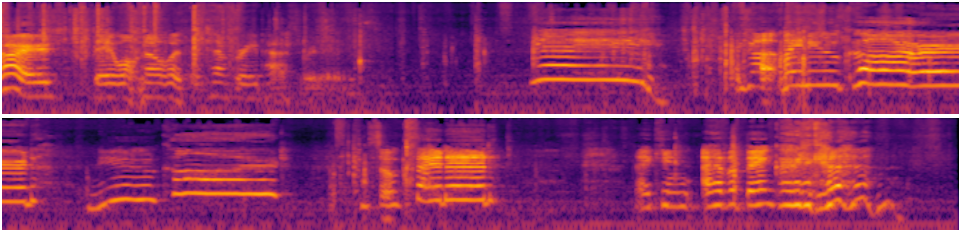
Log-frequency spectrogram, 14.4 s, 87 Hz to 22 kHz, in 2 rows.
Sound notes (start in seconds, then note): 3.3 sing-songy; 13.1 giggles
